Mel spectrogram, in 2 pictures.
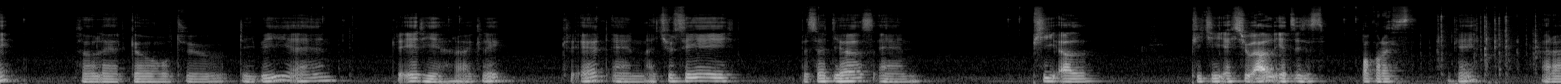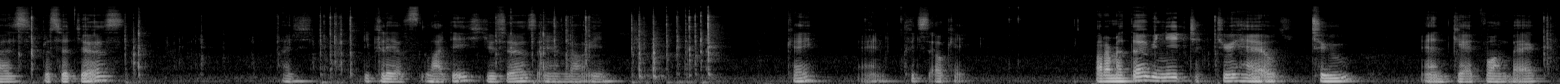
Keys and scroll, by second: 14.5-16.7 typing, 18.5-19.4 typing, 20.6-23.0 typing, 26.4 BackSpace.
